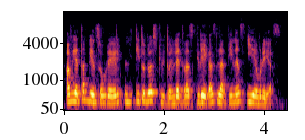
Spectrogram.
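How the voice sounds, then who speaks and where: A woman reading a Bible passage aloud in a steady, measured way. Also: medium pitch, a little hiss or hum. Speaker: scripture reader. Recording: dull lo-fi recording.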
